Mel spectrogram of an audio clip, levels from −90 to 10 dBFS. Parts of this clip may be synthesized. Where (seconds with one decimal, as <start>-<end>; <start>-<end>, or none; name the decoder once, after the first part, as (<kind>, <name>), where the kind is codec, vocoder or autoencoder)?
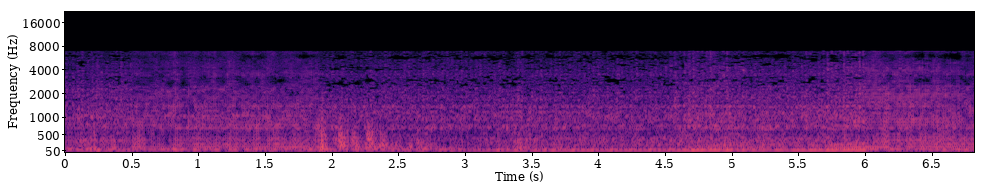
0.5-1.9 (vocoder, HiFi-GAN); 6.0-6.8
